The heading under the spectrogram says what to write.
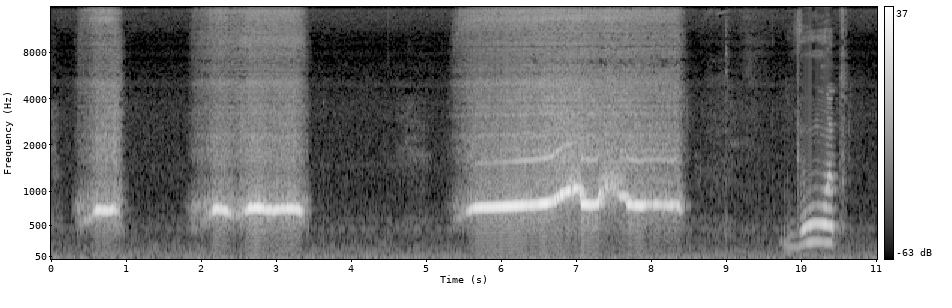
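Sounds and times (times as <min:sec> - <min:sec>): hand whistle: 0:00.4 - 0:01.0, 0:01.8 - 0:03.5, 0:05.4 - 0:08.5.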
